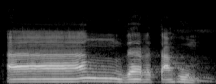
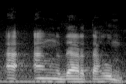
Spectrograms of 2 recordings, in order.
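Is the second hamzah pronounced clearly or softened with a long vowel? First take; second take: softened; clearly. First: The second glottal stop is softened and lengthened. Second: Both glottal stops are pronounced clearly. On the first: "bacaan yang kedua itu" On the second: "jelas hamzahnya itu"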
